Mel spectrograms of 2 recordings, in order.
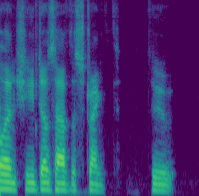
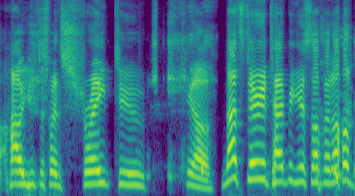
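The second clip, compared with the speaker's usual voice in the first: teasing call-out; 8 semitones higher, 7 dB louder than usual. Real, not acted. Host ribbing co-host over his pick, teasing call-out. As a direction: rib a friend loudly, drawing it out.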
